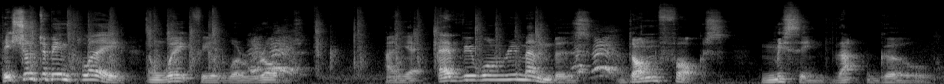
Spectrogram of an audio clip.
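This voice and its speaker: Bloke acting rugby obsessive, dramatic aggrieved, voice up and down, bit echoey. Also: male voice, fairly low pitch, wildly swooping pitch, slow, exaggerated voice. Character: earnest, obsessive male rugby league fan, trainee social worker. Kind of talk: radio play monologue and dialogue. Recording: roomy amateur recording, faint background noise.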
